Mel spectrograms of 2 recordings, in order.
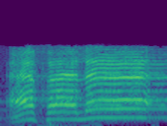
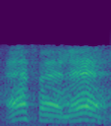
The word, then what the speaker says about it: أفلا: أفلا يعني الحرفين الأولين يجوا متتابعين ولا يبان صوت كأنه صوت منفصل لكنه متصل. ما أقولش أفلا، أفلا هتبقى زي فلما أفلا، أفلا وهكذا. ولا تتأنى في النطق بالكلمة لأنها مكونة من يعني ثلاثة مقاطع.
